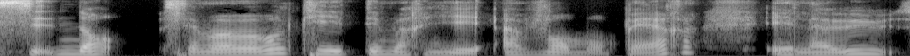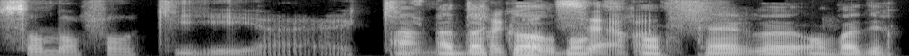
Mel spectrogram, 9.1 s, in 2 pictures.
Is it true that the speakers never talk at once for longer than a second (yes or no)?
no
